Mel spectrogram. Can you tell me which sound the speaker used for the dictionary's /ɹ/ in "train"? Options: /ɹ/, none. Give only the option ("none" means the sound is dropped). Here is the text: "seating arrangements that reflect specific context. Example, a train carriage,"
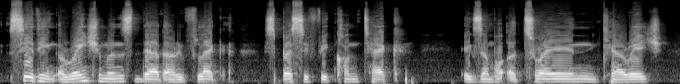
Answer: /ɹ/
